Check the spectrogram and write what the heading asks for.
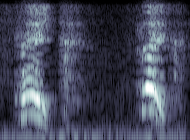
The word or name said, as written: fake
